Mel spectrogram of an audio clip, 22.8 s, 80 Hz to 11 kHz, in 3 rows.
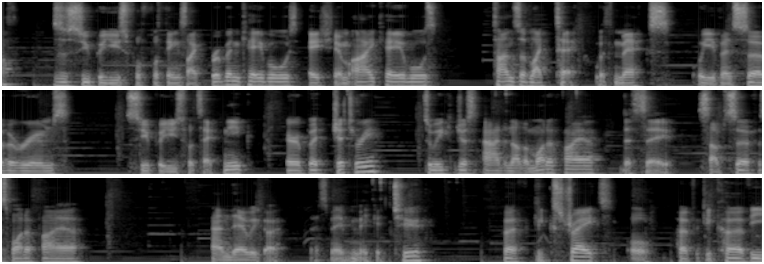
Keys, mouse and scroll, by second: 0.3-0.8 scroll down 2, 0.8-3.9 middle drag, 4.2-5.4 scroll down 2, 5.4-8.4 middle drag, 8.4-8.9 scroll up 3, 8.9-10.8 middle drag, 10.8 click, 12.4 click, 13.1-16.2 drag, 18.8-19.3 drag, 19.3 scroll up 2, 19.6 click, 20.1-21.1 middle drag, 21.1-21.5 scroll down 3, 21.5-22.8 middle drag.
